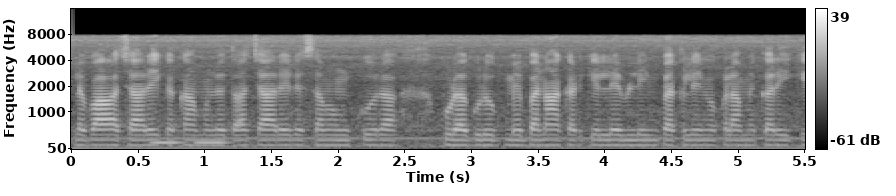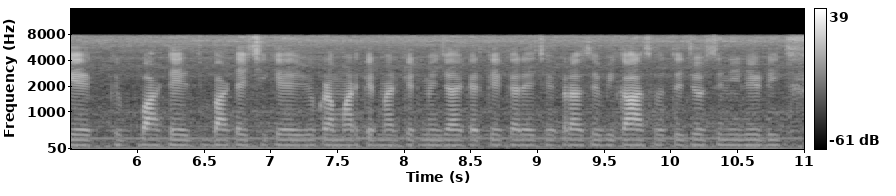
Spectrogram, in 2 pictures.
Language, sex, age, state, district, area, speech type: Maithili, male, 30-45, Bihar, Purnia, rural, spontaneous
